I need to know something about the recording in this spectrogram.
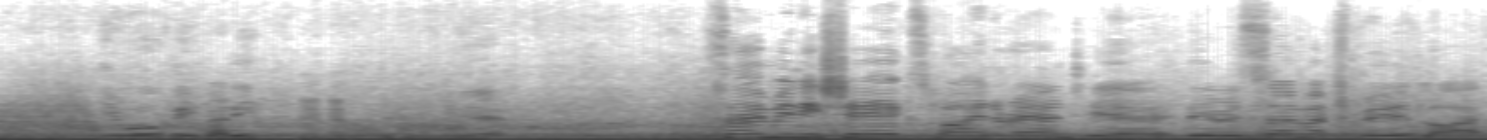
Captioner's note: laughs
